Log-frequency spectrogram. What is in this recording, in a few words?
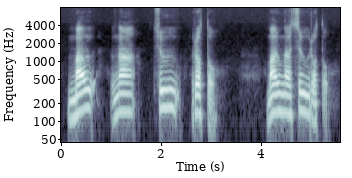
"Maungaturoto", te reo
